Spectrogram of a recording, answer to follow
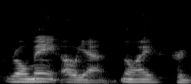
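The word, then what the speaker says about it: Romijn: granddaughter cousin whatever and rebecca's last name is pronounced romaine oh yeah no i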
